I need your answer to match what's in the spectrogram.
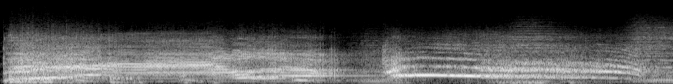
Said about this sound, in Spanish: Además, detrás de la puerta cerrada había un gorila furioso.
